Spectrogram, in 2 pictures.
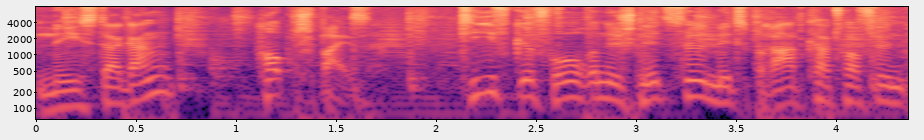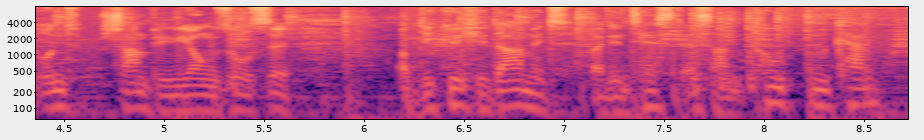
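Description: Male narrator, low voice, very lively pitch, ironic, scripted TV voice-over, loud music behind. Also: normal speed.

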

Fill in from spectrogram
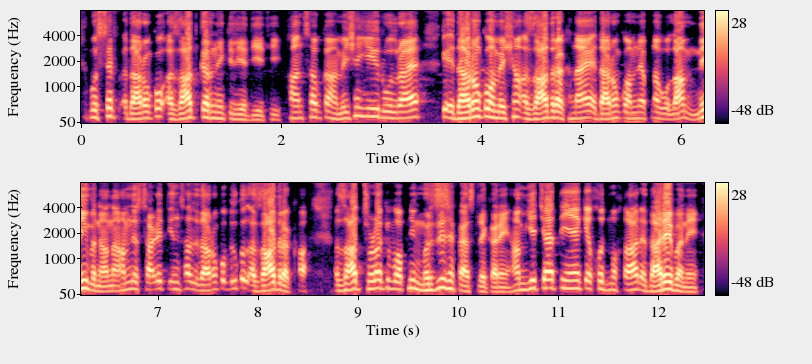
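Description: A lawyer, a man, argues his case to a reporter in rapid, emphatic bursts. His voice sits a little high and sounds dry and close, with no room around it. He presses each point with quick insistence. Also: dry recording. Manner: fast, emphatic, argumentative. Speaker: lawyer, party legal forum member. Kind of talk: courthouse interview answers.

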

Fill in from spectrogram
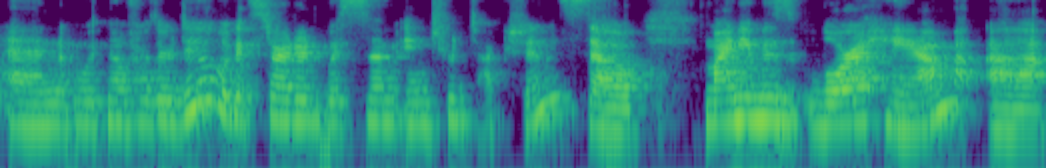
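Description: A woman's voice: fairly low pitch, pushed and bright. A woman in her thirties from the United States, co-owner of a travel company, hosting a casual webinar in a friendly, chatty way with many fillers. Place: home room, video call. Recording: echoey room.

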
